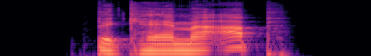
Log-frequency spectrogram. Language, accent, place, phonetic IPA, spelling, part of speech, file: German, Germany, Berlin, [bəˌkɛːmə ˈap], bekäme ab, verb, De-bekäme ab.ogg
- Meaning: first/third-person singular subjunctive II of abbekommen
